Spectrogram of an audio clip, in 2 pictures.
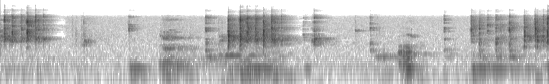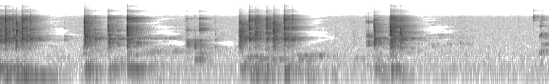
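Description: Someone types on a computer keyboard nearby in quick bursts of clattering keystrokes, separated by short pauses, clear and moderately quiet.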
